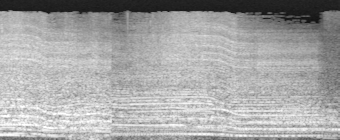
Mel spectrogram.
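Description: BTCC touring cars racing bumper to bumper, a loud continuous engine drone with layered revving tones from several cars close together, pitch rising and falling through gear changes, with no voices.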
